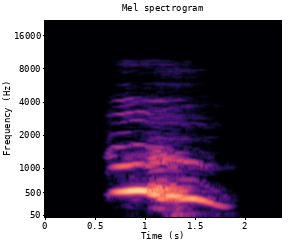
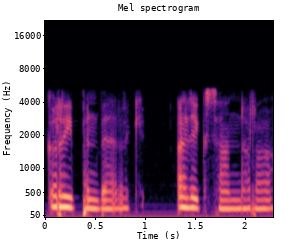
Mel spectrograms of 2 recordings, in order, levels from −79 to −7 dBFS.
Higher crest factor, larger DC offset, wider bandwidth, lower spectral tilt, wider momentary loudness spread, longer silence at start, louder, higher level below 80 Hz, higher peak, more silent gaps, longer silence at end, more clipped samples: about the same, 12 dB vs 16 dB; second, under 0.1% vs 0.5%; first, 10 kHz vs 5.4 kHz; second, -5 dB/octave vs -7.5 dB/octave; first, 18 LU vs 13 LU; first, 0.65 s vs 0 s; about the same, -21 LUFS vs -22 LUFS; second, -58 dBFS vs -40 dBFS; second, -10 dBFS vs -6 dBFS; neither; first, 0.55 s vs 0 s; neither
